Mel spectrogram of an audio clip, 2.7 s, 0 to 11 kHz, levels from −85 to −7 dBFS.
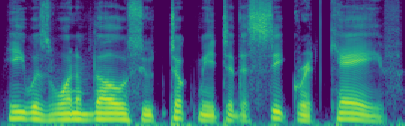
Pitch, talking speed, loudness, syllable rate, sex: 110 Hz, 265 wpm, -18 LUFS, 6.0 syllables/s, male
